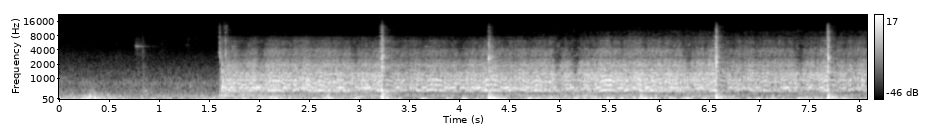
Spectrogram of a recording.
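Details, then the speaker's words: 1940 Mercury Eight flathead V8 stored since the 1970s, with the distributor timing being adjusted. It stumbles with sharp, uneven popping and backfires through the intake from a stuck intake valve, and the valves are likely not sealing. The cylinder heads may need pulling. "Definitely hear popping in the intake, which I know for sure one of the intake valves is stuck. You might be to the point where I'm pulling the cylinder head. It's backfiring through the intake like that."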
